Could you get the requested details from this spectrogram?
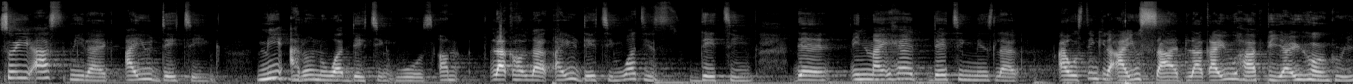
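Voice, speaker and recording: The speaker moves at a moderate pace with ordinary pitch variation while music sounds in the background. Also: woman, medium pitch for a woman. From Congo. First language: French. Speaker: guest storyteller. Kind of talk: personal anecdote.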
